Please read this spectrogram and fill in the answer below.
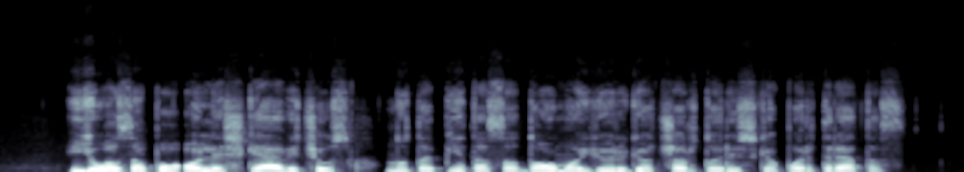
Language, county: Lithuanian, Šiauliai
